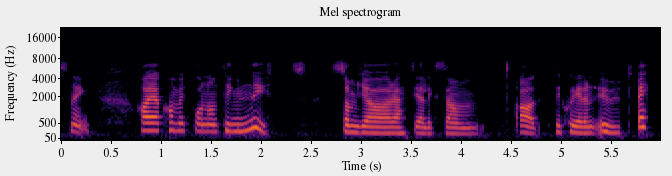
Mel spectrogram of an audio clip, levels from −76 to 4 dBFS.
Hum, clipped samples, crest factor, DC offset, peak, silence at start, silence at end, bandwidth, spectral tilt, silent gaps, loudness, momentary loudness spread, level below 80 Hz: none; under 0.1%; 22 dB; under 0.1%; -8 dBFS; 0 s; 0.15 s; 8 kHz; -4.5 dB/octave; none; -29 LUFS; 19 LU; -74 dBFS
